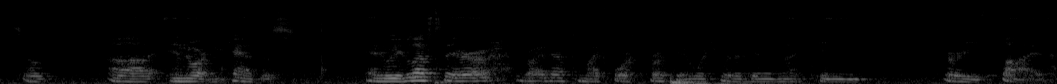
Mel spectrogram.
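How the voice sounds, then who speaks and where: A man's fairly high voice with lively intonation, a very slow pace, long and frequent pauses, and audible room echo. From US Midwest. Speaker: interviewee recounting family history. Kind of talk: oral history interview. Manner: halting.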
